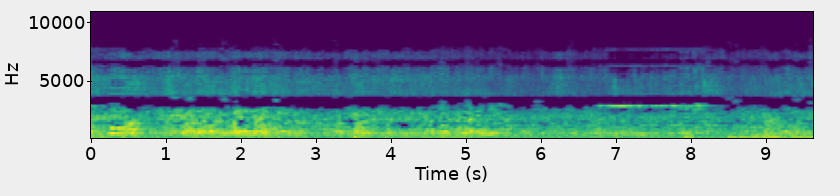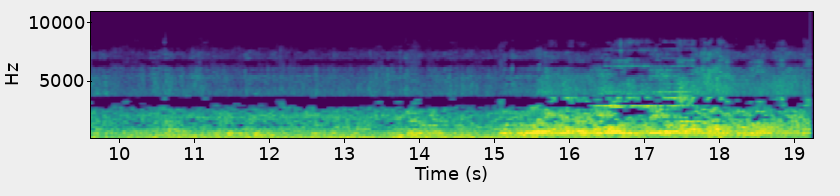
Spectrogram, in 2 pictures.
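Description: Footsteps hurry across a hard floor.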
